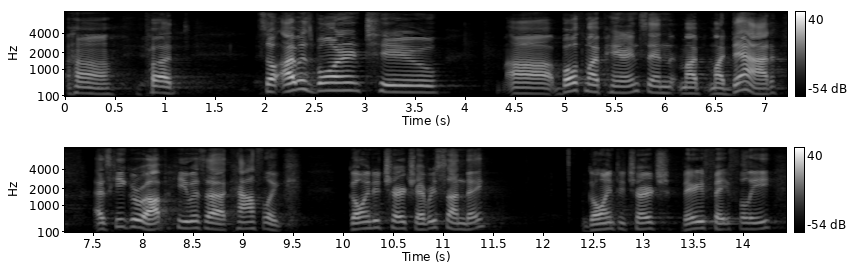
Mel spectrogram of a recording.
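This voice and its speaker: A man's voice: a little high, slow pace, darkish tone, smooth. Man, 30s, pastor, conversational sermon, fillers and restarts, resonant tone. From Guatemala. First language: Spanish. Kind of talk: sermon testimony. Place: church sanctuary.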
